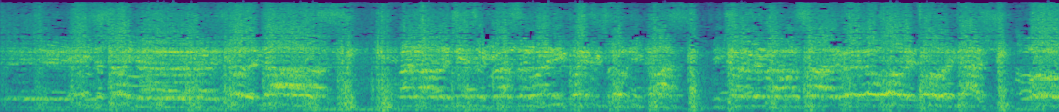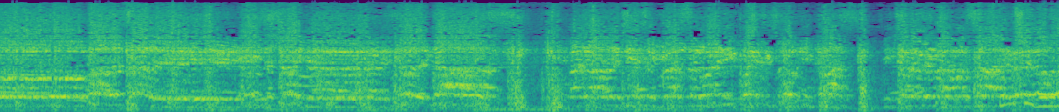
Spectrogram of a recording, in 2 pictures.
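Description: A large crowd of Manchester City football supporters chants together in a stadium, loud and sustained, their voices rising and falling in repeated sung phrases that fill the whole stretch without pause.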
